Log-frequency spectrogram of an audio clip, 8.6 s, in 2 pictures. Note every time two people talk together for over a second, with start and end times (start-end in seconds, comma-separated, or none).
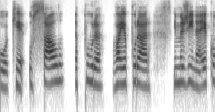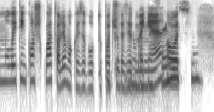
6.4-7.9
